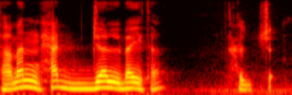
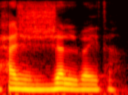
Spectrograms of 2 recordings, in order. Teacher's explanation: راعي شدة الجيم، ولا تأتي بها بالرخاوة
